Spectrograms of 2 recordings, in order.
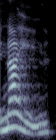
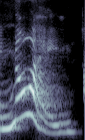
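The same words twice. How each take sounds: First: "nine" with a narrow Geordie vowel, close to "neyn". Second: Drawn-out Essex "nine", like "noin". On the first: Geordie showing her own accent, "nine" as "neyn". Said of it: "So in our accent". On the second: Geordie showing how Essex says it, Essex "noin". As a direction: stretch "nine" wide and higher in Essex style. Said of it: "but in Essex, they say". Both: Shown as a demonstration.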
